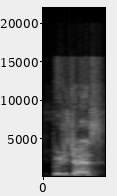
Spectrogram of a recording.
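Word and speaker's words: Buttigieg: I saw the clip but here here's the pronunciation boot Edge Edge boot Edge Edge booty J no boot Edge boed booty anyway did you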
